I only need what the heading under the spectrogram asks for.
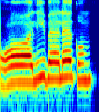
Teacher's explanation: غین موٹا پڑھیں گے. لام با باریک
